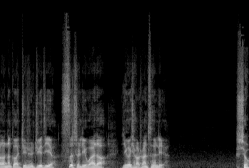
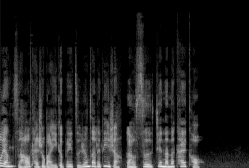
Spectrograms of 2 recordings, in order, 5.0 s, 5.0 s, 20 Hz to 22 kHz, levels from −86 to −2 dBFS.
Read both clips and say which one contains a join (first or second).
second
